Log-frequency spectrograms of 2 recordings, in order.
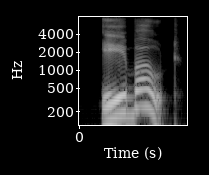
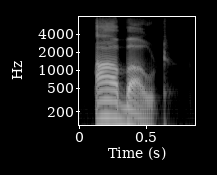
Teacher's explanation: না, আমরা বলি আবাউট। ওই যে শুরুতে একটা খুব দ্রুত হালকা আয়ের মতো ধ্বনি হলো, ওটাই শোয়া।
